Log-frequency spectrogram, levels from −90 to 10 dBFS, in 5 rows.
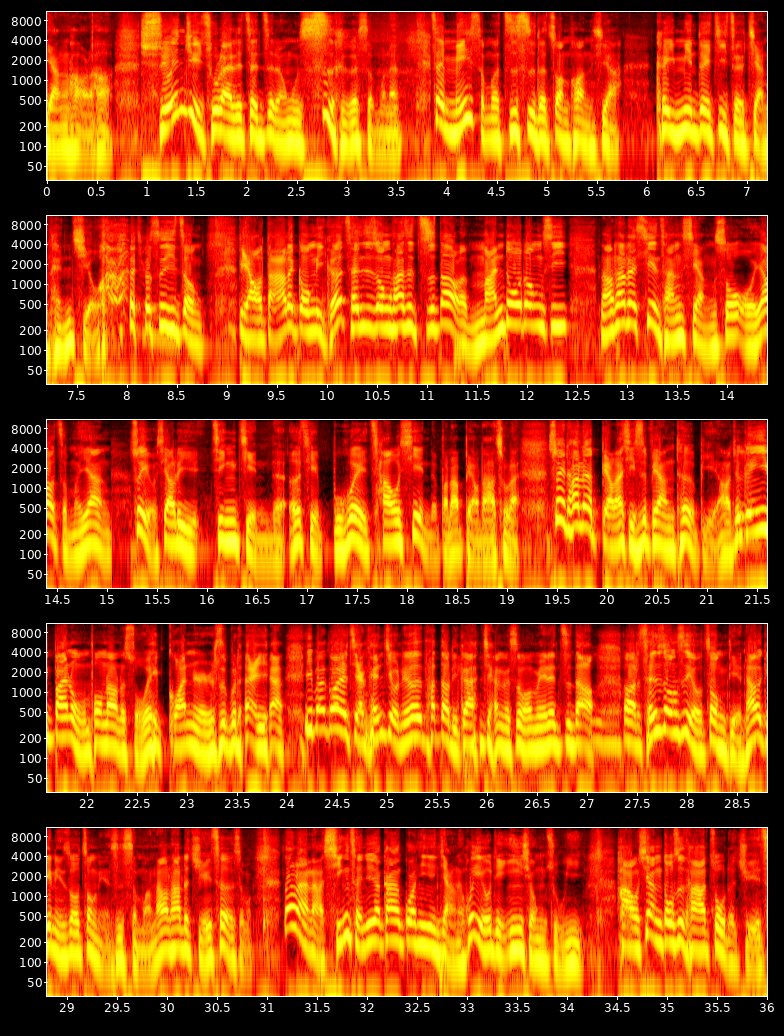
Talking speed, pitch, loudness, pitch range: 340 characters per minute, 155 Hz, -16 LUFS, 125-195 Hz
